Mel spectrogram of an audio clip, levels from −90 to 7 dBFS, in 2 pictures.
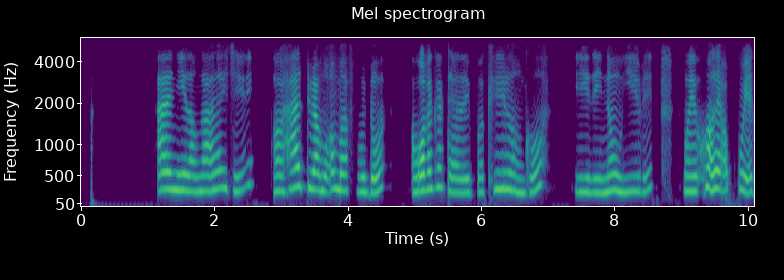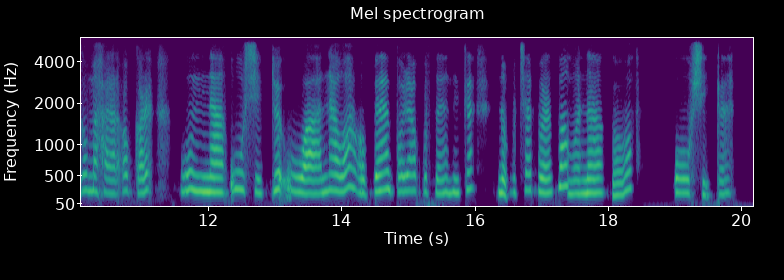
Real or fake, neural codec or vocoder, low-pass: fake; codec, 16 kHz in and 24 kHz out, 0.4 kbps, LongCat-Audio-Codec, four codebook decoder; 5.4 kHz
